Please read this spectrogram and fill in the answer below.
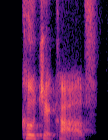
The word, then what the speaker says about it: Kochetkov: Kochetkov? – Kochetkov.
